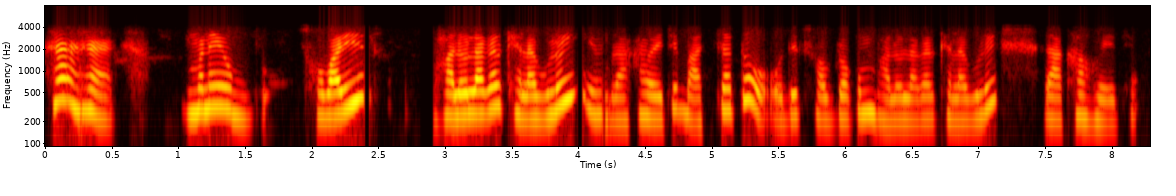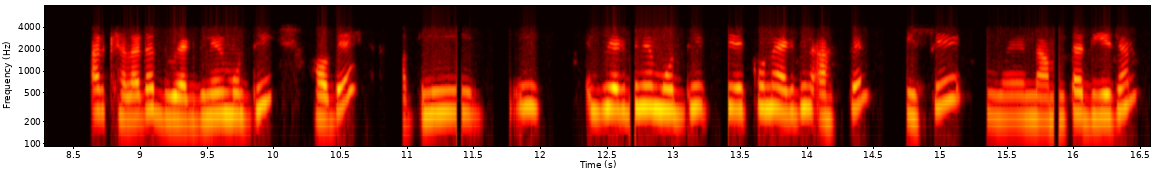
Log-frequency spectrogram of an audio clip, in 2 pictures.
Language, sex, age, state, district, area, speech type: Bengali, female, 30-45, West Bengal, Nadia, urban, conversation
